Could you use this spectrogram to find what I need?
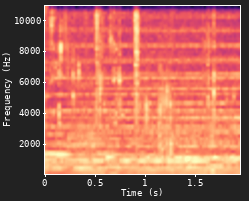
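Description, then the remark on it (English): A South Park cartoon character takes several wet gulping swallows from a bottle, soft liquid glugs spaced about every half second, heard over a steady sustained musical tone with no talking. “He glances from Butters to Cartman, then shrugs and takes a big gulp.”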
